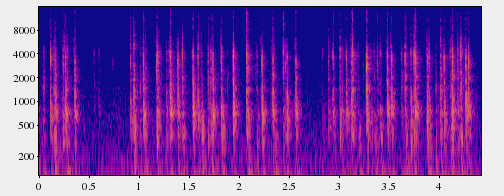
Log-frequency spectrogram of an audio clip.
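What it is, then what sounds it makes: Plastic membrane keyboard being typed on. Fingertips of both hands type on a full-size pink ROYCHE Disney Mickey Mouse retro keyboard with a plastic case, round dark green plastic keycaps and membrane switches. Quick runs of short, bright plastic taps and clacks with almost no ring are broken by two brief pauses.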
